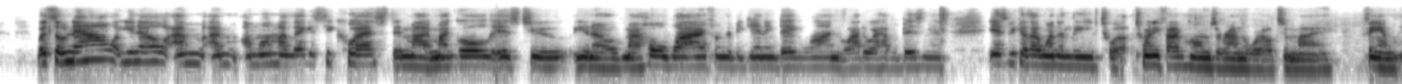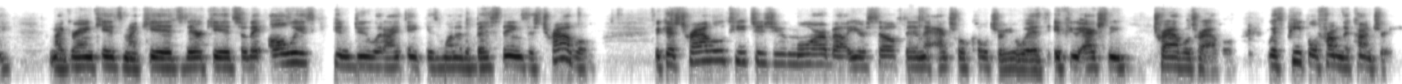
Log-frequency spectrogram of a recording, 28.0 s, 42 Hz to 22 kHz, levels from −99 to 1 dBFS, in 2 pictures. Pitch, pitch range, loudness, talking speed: 170 Hz, 155-230 Hz, -19 LUFS, 200 wpm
